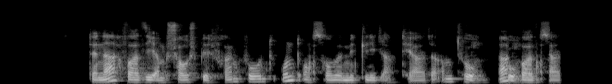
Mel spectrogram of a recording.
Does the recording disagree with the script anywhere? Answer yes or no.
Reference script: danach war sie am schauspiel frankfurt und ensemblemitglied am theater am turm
yes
